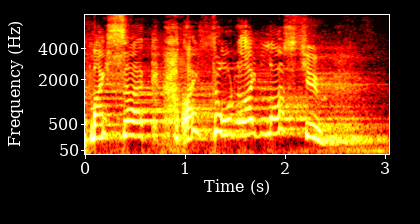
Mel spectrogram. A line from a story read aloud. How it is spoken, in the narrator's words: he laughed with joy and shouted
